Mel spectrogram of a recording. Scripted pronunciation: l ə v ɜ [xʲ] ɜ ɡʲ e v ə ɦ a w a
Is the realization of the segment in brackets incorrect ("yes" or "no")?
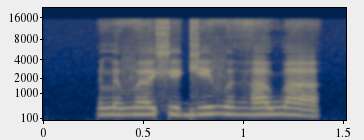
no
